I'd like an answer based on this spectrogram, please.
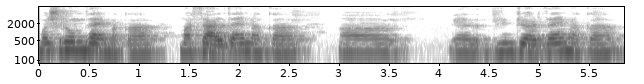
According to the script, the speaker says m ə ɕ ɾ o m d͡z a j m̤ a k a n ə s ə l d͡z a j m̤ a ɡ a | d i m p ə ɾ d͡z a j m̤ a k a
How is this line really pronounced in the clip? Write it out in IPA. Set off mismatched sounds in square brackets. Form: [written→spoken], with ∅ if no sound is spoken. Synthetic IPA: m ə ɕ ɾ [o→u] m d͡z a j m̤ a k a [n→m] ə s [ə→a] l d͡z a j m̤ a [ɡ→k] a | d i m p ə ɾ d͡z a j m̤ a k a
